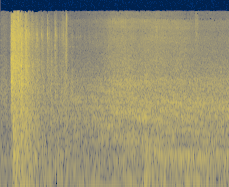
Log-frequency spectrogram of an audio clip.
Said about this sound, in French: Il va fermer la porte.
